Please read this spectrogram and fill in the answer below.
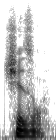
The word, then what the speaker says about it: Chizzle: Recently, DJ Chisel from Miami, I just made sure that I said the name right, Chisel, because it's spelled C-H-I-Z-Z-L-E.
